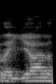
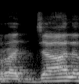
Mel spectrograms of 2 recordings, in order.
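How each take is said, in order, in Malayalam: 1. ഇരട്ടിച്ച മധ്യ വ്യഞ്ജനം y ശബ്ദമാണ്. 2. ഇരട്ടിച്ച മധ്യ വ്യഞ്ജനം j ശബ്ദമാണ്. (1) "യു എയിൽ റയ്യാൽ എന്ന് പറയും" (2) "അതാണ് റജ്ജാൽ എന്നത്"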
